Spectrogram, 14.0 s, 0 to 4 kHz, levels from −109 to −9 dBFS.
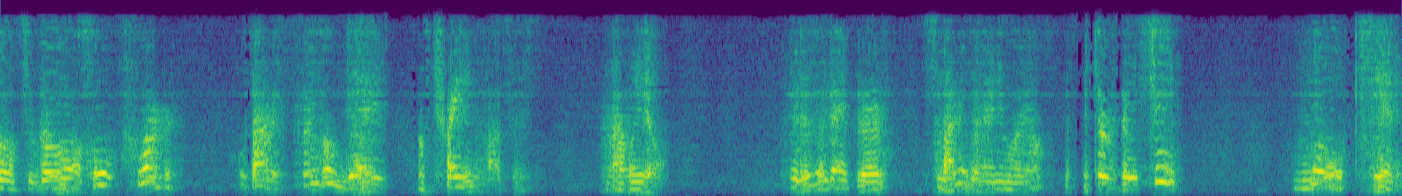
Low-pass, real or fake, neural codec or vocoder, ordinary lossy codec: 3.6 kHz; fake; codec, 44.1 kHz, 0.9 kbps, DAC; AAC, 16 kbps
